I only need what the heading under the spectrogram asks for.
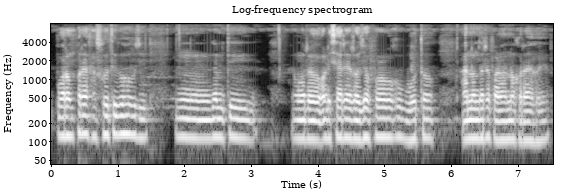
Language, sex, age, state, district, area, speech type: Odia, male, 18-30, Odisha, Mayurbhanj, rural, spontaneous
